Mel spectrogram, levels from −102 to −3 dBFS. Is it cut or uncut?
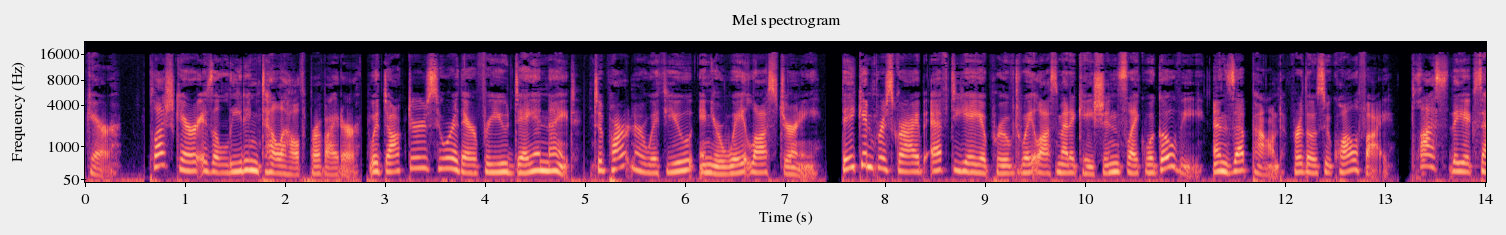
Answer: uncut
